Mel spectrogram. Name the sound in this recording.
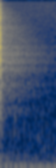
switch being turned on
